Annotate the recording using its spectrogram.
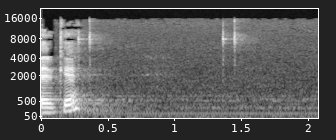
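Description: A short spoken word, then low room tone with a single faint computer mouse click a little past halfway, as a context-menu item is chosen.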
